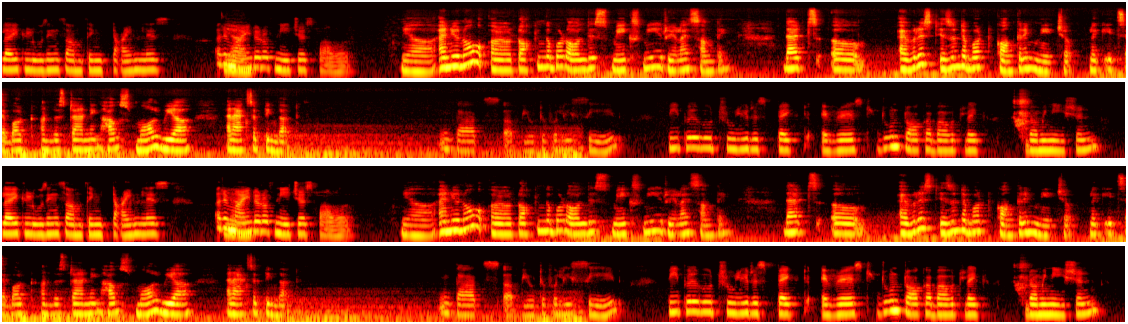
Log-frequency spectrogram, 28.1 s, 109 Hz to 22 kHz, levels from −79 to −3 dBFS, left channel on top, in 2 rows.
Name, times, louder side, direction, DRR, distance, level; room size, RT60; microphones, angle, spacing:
voice 1, 0.0-2.1 2.7-4.4 19.5-21.8 22.4-24.0 24.3-26.3 26.8-27.8, right 3 dB, 35° right, 0.5 m, -29 dB
voice 2, 2.8-3.1 5.0-10.8 11.2-16.4 16.9-17.7 26.7-26.9, left 2 dB, 55° left, 0.8 m, -26 dB
sound 1, 5.7-21.3, equal, 85° left, 2.1 m, -35 dB
10.0 x 4.0 x 7.2 m
head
